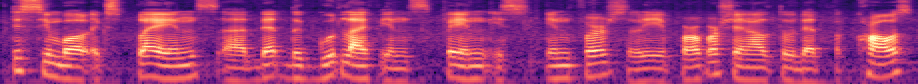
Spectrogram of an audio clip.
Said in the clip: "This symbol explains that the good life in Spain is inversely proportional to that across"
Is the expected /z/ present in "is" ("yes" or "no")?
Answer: no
